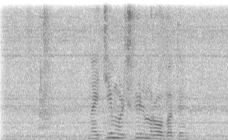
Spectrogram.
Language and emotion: Russian, neutral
